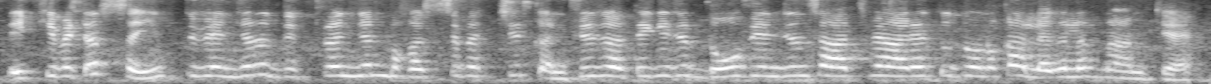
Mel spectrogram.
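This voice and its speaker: A woman's voice: high voice, fast, fairly bright tone, a little hiss or hum, rough recording. A young woman teaching Hindi grammar to students, explaining patiently and answering her own questions. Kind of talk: classroom-style lesson to students.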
